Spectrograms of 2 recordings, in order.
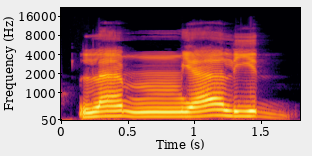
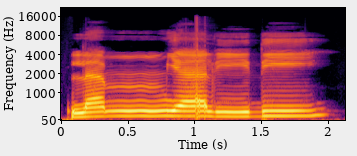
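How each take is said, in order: First: The last word ends on a bare 'd' consonant. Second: The last word ends with an 'i' vowel. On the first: The speaker calls it right. "tapi dia dibaca lam yalid" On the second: The speaker calls it wrong. "nggak dibaca"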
